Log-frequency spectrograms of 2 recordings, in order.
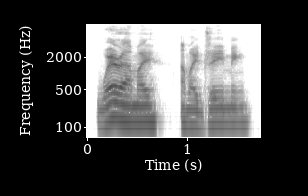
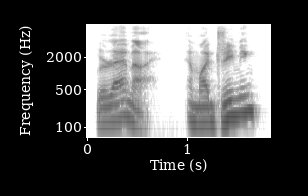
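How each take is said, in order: First: Said in the usual way. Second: Put-on light South African accent; a hint of a South African woman. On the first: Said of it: "Or in her South African accent". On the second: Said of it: "in her South African accent".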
